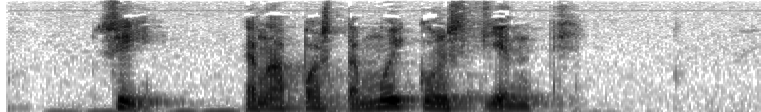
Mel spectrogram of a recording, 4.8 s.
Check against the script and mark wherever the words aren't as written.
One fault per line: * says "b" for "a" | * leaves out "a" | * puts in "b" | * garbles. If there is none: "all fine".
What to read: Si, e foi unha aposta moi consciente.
* leaves out "foi"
